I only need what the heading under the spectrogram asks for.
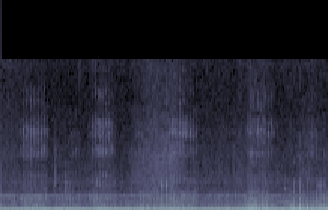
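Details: Female pet cat purring indoors while snuggling up beside her owner; a steady, low continuous rumble that runs unbroken through the whole stretch, with soft rustling and no voices.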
